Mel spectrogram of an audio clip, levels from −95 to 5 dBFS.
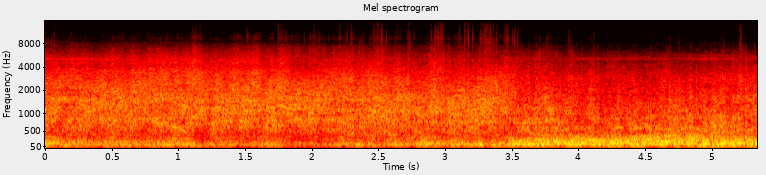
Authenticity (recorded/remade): recorded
